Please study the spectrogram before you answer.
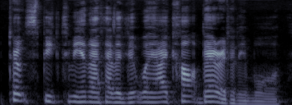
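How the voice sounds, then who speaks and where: An earnest, eager young boy who pleads and blurts out his feelings, as a man voices him. His voice is pitched well above the reader's natural deep register. He belongs in a children's storybook reading. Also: big pitch swings, quick pace. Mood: pleading.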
